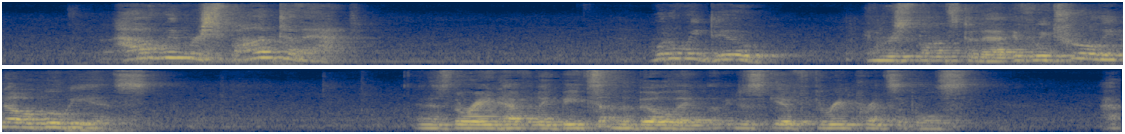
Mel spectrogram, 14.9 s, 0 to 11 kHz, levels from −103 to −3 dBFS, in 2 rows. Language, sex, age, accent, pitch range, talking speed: English, male, 40-59, American, 145-190 Hz, 150 wpm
